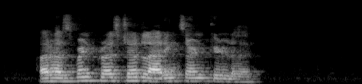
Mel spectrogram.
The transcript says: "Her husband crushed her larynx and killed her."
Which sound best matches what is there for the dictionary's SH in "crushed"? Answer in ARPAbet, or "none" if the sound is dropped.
S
